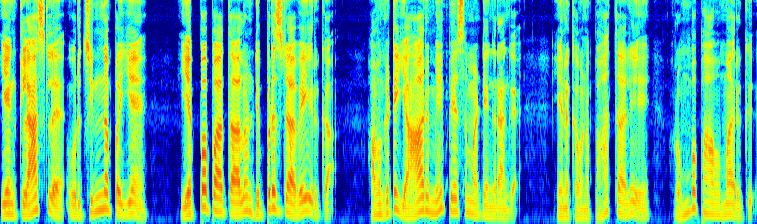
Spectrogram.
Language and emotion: Tamil, sad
